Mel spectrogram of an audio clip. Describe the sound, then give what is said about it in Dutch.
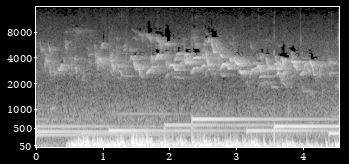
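Small birds chirp and whistle in quick, scattered bursts, fairly faint, layered over a steady sustained musical drone and a low rumbling background. “Hoor de vogeltjes fluiten.”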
